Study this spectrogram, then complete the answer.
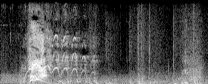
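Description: A horse in the video game Assassin's Creed Valhalla gives a loud, close whinny with a rising then falling cry, followed by softer snorts and a few hoof clops trailing off.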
